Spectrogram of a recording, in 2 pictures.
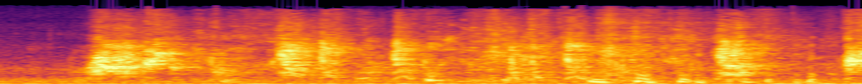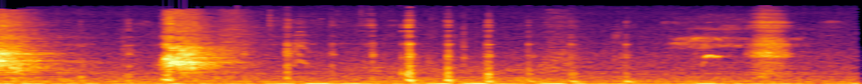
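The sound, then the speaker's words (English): Two dogs bark back and forth at each other in quick, overlapping bursts, fairly loud, then trail off into smaller yips and snuffling sounds. “just absolutely barking at each other.”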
